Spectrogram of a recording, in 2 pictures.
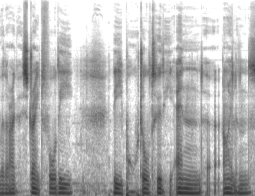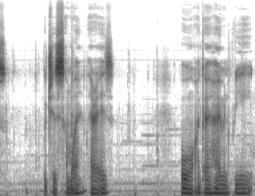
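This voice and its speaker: A young man with a hoarse, croaky voice, chatting casually and rambling while playing a computer game. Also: extremely low pitch, fairly bright tone. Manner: rambling, chatty, mild swearing. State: hoarse, recovering lost voice. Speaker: gaming vlogger. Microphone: desk microphone at computer.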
